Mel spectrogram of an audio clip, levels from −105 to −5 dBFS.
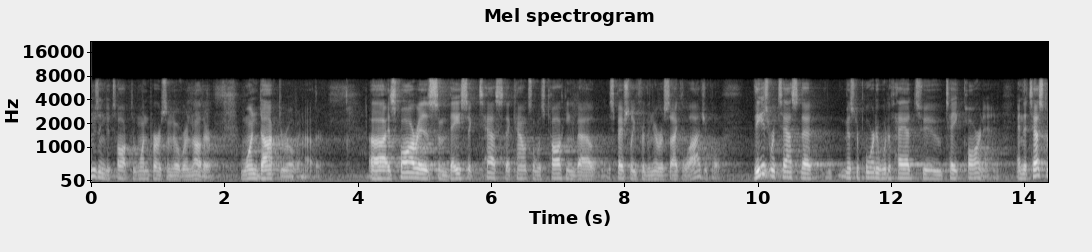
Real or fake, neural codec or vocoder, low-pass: real; none; 7.2 kHz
